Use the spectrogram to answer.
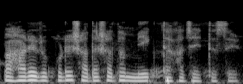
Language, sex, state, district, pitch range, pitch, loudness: Bengali, female, West Bengal, Cooch Behar, 160-185 Hz, 175 Hz, -18 LUFS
